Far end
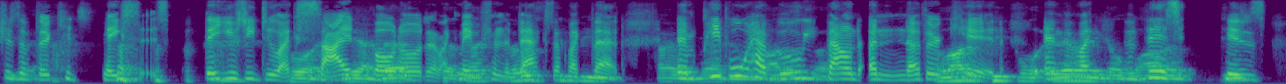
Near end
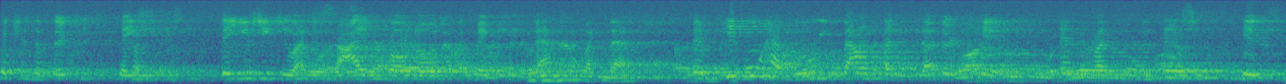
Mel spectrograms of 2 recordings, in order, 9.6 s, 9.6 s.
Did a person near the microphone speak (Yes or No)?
Yes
